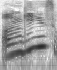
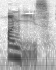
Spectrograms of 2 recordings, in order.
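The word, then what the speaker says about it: Ongis: half catfish hybrids and just given the monkey part i'm pretty sure you'd pronounce this undies and i did just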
